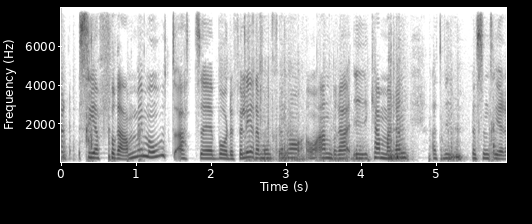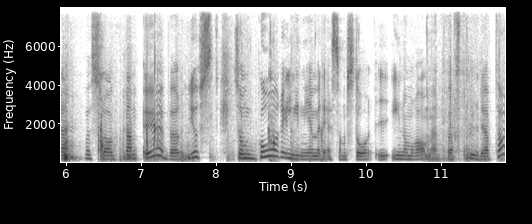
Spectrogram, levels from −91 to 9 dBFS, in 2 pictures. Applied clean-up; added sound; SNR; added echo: neural mask model RNNoise.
